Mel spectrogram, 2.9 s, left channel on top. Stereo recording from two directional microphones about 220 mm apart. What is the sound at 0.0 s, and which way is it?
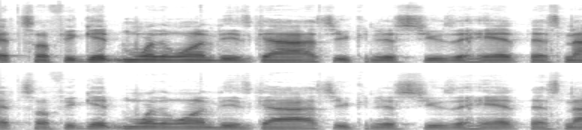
Speech, 25° left (ahead or behind).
